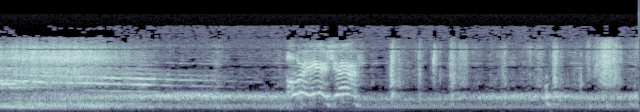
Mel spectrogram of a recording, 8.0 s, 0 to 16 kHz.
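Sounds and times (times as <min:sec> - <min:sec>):
wavering cry: 0:00.0 - 0:04.8
rumbling engine: 0:00.0 - 0:08.0
sheriff's Jeep siren whining: 0:00.0 - 0:08.0.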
